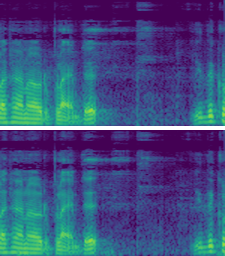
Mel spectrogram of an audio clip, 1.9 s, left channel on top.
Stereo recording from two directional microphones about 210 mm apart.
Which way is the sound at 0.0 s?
5° right (ahead or behind).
